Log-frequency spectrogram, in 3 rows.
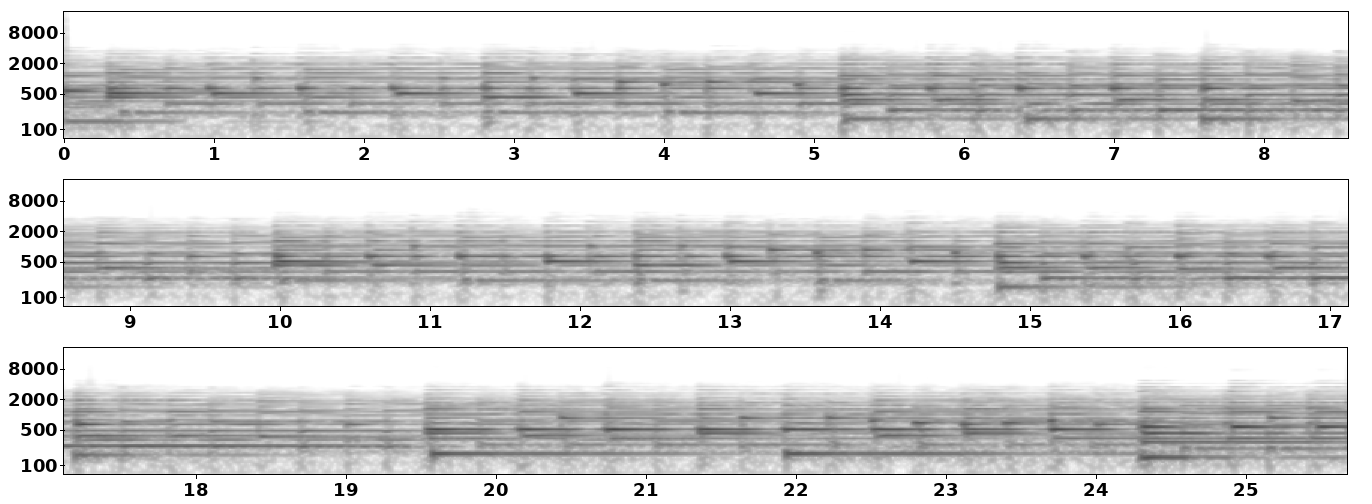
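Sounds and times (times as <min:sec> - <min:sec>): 
piano lullaby: 0:00.0 - 0:25.6.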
